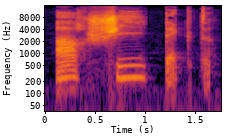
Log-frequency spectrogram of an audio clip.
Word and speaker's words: architecte: Same thing here, liaison, okay? Un architecte, alright? And then C-H, architecte, alright?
